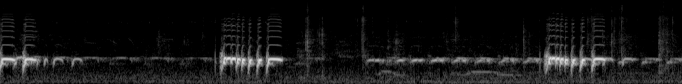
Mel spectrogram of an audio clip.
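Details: Zebra dove of local stock singing as a lure to draw other doves into answering: short bursts of loud, rapid, rippling coos alternating with long stretches of faint, sustained, even-pitched purring between them.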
